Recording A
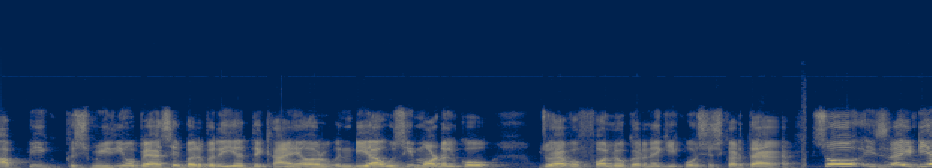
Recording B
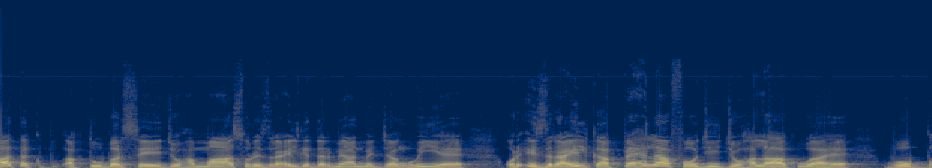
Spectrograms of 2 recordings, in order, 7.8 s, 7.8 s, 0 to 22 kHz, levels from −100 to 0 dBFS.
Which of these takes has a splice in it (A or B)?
A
